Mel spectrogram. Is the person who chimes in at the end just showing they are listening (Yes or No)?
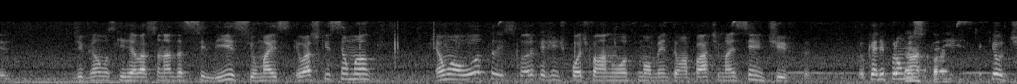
Yes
